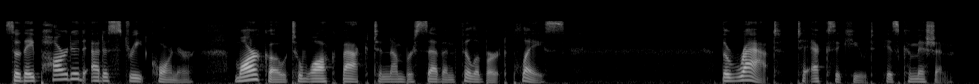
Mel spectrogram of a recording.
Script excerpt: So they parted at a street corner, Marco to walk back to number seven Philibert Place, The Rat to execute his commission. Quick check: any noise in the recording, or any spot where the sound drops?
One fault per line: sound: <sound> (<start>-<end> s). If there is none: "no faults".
no faults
